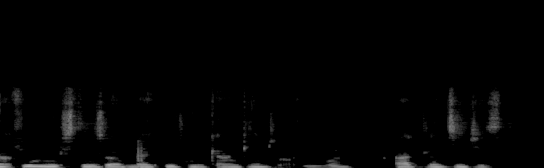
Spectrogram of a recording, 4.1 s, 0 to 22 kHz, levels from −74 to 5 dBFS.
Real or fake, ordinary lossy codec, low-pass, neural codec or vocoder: real; none; none; none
